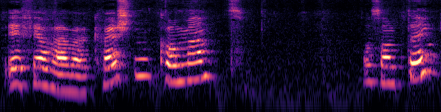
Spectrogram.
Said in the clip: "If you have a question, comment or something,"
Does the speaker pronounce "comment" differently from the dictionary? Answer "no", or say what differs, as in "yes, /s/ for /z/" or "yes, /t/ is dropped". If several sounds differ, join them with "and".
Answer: no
